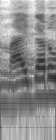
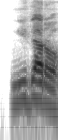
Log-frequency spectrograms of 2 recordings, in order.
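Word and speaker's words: neither: অর নাইদার ন আচ্ছা এটা নাইদারও উচ্চারণ হবে নিদারও হবে আইদারও হবে ইদার হবে কিন্তু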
